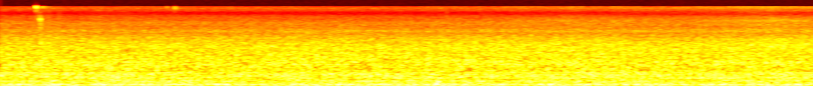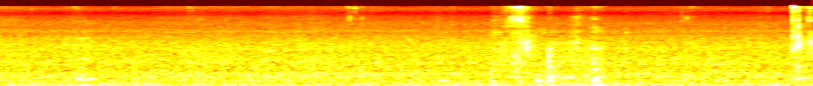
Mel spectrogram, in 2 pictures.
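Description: Quiet room tone with a faint steady hum, then a few brief clicks and rustles near the end as a small plastic milkshake bottle and its lid are handled.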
